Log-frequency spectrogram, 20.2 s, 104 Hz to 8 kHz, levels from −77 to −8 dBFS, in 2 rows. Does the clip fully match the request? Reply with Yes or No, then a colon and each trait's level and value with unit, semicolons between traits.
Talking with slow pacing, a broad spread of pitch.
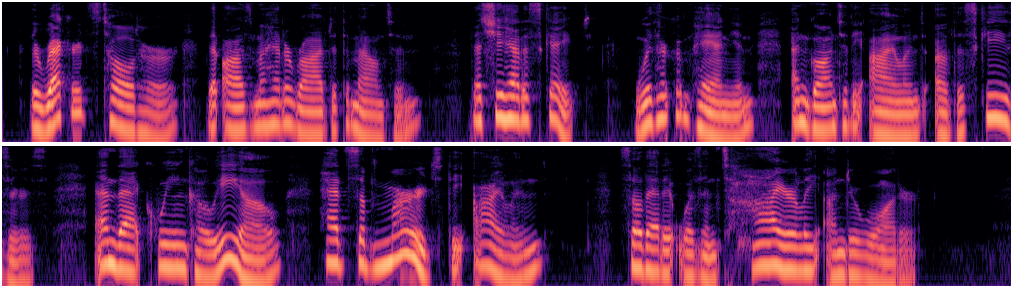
Yes: slow, 130 wpm; wide, 6.3 semitones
